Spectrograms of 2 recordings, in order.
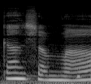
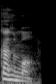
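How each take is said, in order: First: It is said in a soft, gentle tone. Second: It is said in a fierce, harsh tone.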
